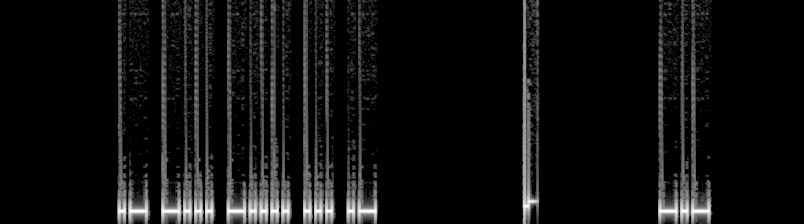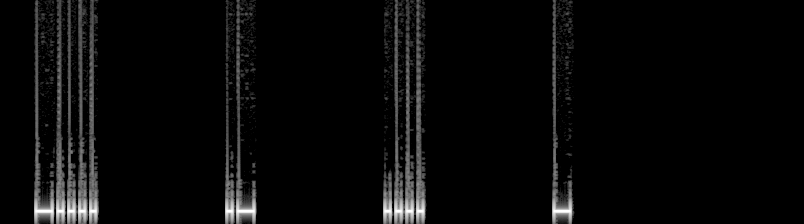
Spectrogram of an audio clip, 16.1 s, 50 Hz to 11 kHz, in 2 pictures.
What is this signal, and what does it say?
Morse code, heard as a keyed tone, about 23 wpm, spaced as for 10 wpm, 700 Hz. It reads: AB6SA K6AHT
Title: USA Call Signs - 5 Characters - 8x Character Spacing - 22wpm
